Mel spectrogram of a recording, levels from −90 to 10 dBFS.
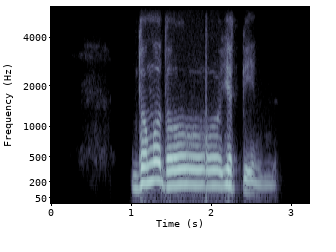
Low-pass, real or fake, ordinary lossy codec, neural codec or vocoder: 5.4 kHz; fake; Opus, 16 kbps; vocoder, 22.05 kHz, 80 mel bands, Vocos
